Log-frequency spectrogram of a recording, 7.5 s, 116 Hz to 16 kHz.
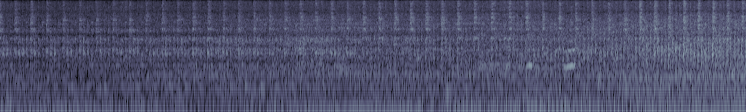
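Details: Land Rover Discovery 300Tdi diesel, restarted after a donor engine swap with a mechanical injection pump, new timing belt, alternator, turbo and valve clearances set. Deep, steady idle with an even low thrum and no knocks, misses or rattles. Healthy idle.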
